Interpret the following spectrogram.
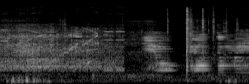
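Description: Bandai DX NS Magphone toy's electronic sound effects played through its small speaker as both halves are switched on: a sweeping, tinny electronic noise, then a short burst of tones about a second and a half in. A plastic click near the end.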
